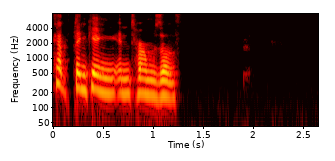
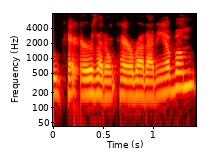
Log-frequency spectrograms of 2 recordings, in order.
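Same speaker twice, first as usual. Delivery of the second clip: plain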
